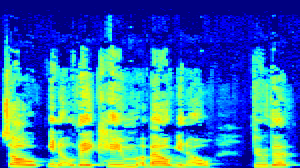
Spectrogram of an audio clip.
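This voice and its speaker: A woman's voice: fairly high pitch, flat delivery, normal speed, a little mellow. A woman co-hosting a fan podcast, talking casually in an earnest, thoughtful, rambling way. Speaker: podcast co-host.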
